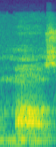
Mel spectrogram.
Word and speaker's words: Maz: It seems there's nothing Mars does not, or Mars is how Harrison Ford pronounces it.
